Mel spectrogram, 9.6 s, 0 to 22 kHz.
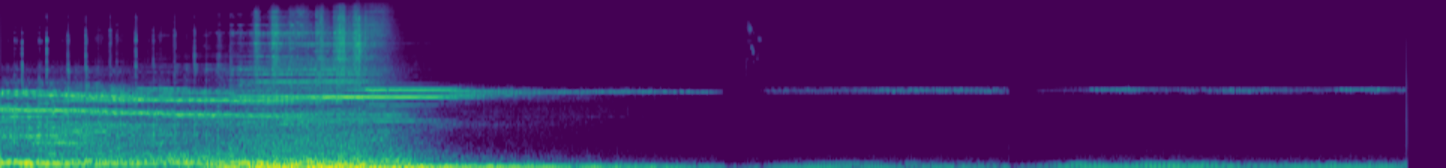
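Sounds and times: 
dark magic spell: 0:00.1 - 0:04.6.

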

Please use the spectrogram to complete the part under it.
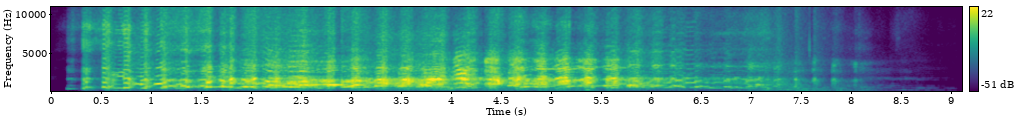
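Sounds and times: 
group laughing: 0:00.2 - 0:08.4.

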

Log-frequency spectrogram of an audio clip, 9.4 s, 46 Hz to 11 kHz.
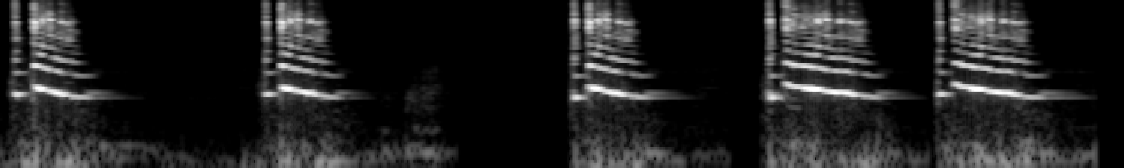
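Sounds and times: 
slow squeaky toy: 0:00.0 - 0:01.0, 0:02.1 - 0:03.0, 0:04.8 - 0:05.4, 0:06.4 - 0:08.8.

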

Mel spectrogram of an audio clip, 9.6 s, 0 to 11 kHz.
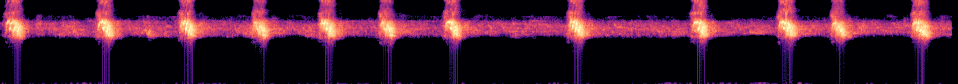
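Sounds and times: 
sparrow: 0:00.0 - 0:09.5.

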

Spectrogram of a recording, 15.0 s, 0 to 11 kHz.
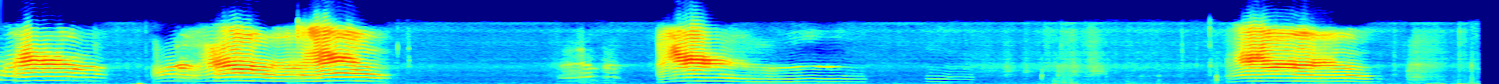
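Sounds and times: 
cat calling her kittens: 0:00.0 - 0:04.0, 0:05.6 - 0:08.7, 0:12.3 - 0:13.8.

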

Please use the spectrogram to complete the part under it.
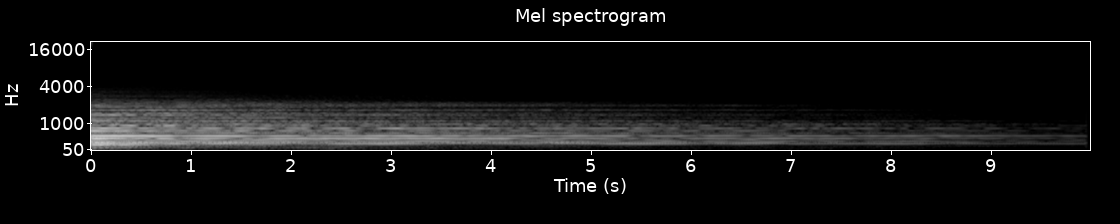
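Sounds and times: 
sparse piano notes echoing with long reverb tails: 0:00.0 - 0:06.8.

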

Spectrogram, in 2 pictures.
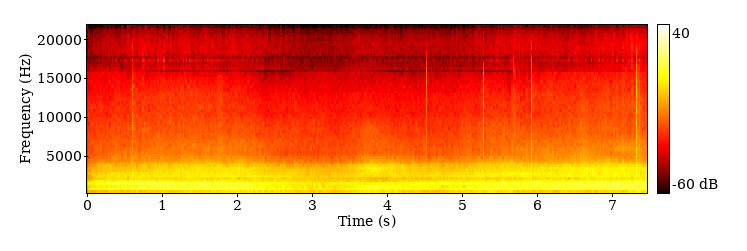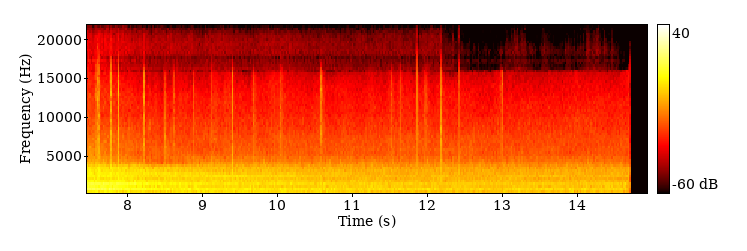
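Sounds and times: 
soccer stadium crowd: 0:00.0 - 0:14.7.

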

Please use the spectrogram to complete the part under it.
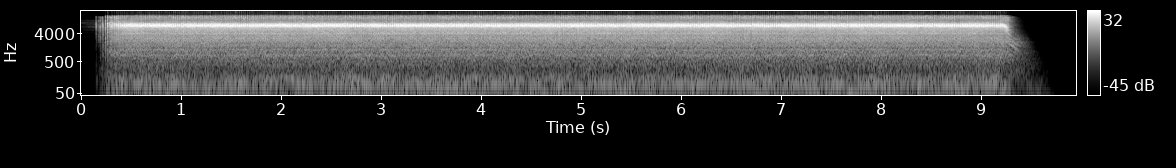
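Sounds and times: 
futuristic laser gun firing rapidly: 0:00.2 - 0:09.5.

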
